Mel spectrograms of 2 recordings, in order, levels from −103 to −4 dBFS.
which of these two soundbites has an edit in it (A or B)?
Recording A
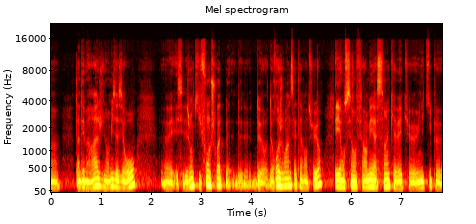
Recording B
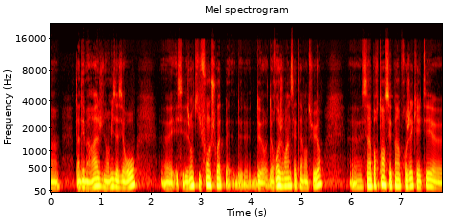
A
